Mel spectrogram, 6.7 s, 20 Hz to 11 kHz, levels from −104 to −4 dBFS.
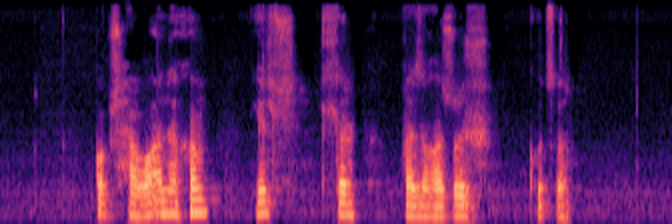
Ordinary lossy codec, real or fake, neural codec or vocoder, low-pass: Opus, 32 kbps; fake; vocoder, 44.1 kHz, 128 mel bands, Pupu-Vocoder; 9.9 kHz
